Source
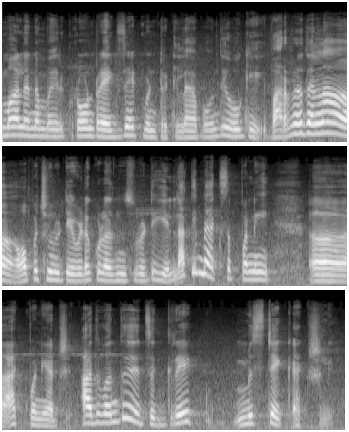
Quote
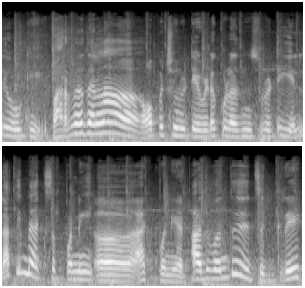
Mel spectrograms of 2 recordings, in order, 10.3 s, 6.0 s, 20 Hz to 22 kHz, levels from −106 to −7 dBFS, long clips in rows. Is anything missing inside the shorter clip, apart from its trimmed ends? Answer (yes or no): yes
